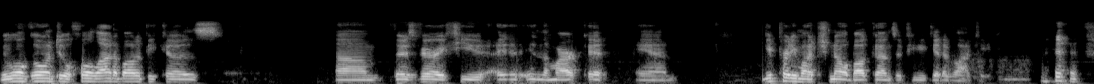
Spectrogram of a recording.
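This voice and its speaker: Ordinary pitch variation at a moderate pace. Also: man, medium pitch for a man. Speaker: firearms enthusiast host. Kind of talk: casual group video chat.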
